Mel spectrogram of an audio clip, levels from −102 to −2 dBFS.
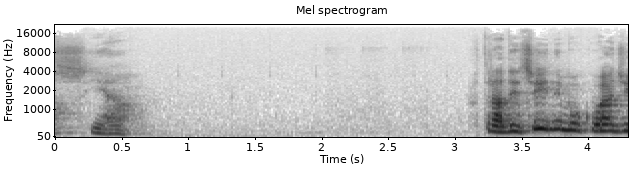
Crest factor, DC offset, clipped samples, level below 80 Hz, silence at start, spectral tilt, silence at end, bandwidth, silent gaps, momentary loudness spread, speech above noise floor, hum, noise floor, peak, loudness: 22 dB; under 0.1%; under 0.1%; -74 dBFS; 0 s; -6 dB/octave; 0 s; 14 kHz; none; 16 LU; 45 dB; none; -64 dBFS; -2 dBFS; -20 LUFS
